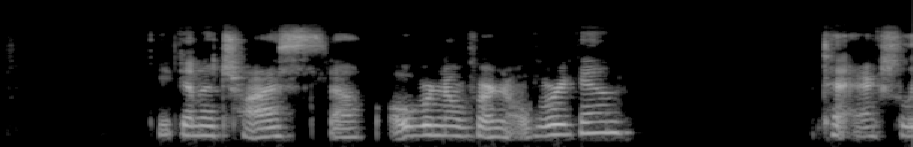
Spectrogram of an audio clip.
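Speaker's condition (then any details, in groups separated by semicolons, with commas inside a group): Cerebral palsy; poor balance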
